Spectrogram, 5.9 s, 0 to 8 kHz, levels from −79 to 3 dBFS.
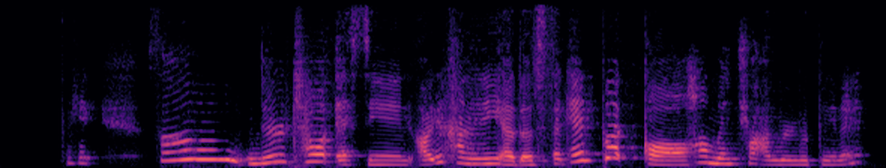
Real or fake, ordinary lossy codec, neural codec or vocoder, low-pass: fake; none; codec, 16 kHz, 0.5 kbps, X-Codec, HuBERT features, trained on general audio; none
